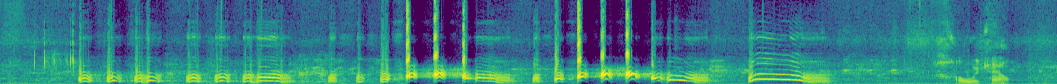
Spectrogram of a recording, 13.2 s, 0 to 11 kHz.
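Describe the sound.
A 100% handmade owl hooter call, with a hand-made reed and tone board, is blown, giving a loud, rhythmic series of hooting notes, then several drawn-out, wavering hoots that slide downward, imitating a calling owl.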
